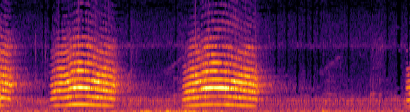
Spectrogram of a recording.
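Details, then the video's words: Peacock at the LA Zoo, looking for a mate, gives two loud, drawn-out nasal wails about a second apart, each rich and harmonic with a rise and fall, over a low background hum. "Peacock Mating Call LA Zoo"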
